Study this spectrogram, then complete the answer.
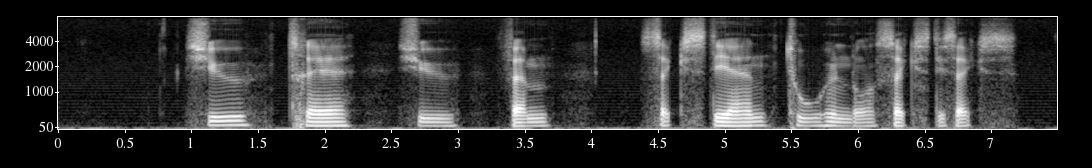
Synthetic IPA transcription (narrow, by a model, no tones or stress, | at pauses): ʃʉːt̪ʰʁeː | ʃʉː | fɛm | sɛkst̪ɪeːnt̪ʰuːhʉnd̪ʁəoːsɛkst̪ɪsɛks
